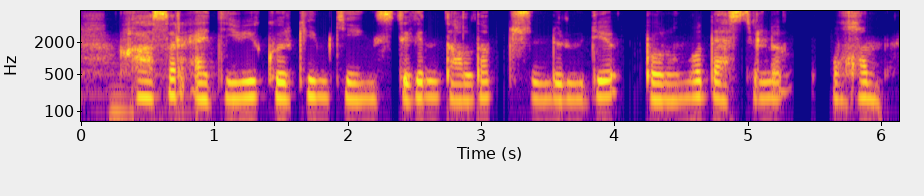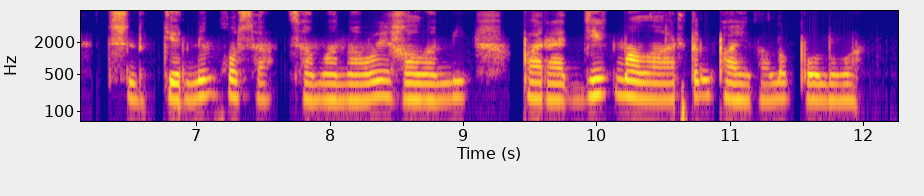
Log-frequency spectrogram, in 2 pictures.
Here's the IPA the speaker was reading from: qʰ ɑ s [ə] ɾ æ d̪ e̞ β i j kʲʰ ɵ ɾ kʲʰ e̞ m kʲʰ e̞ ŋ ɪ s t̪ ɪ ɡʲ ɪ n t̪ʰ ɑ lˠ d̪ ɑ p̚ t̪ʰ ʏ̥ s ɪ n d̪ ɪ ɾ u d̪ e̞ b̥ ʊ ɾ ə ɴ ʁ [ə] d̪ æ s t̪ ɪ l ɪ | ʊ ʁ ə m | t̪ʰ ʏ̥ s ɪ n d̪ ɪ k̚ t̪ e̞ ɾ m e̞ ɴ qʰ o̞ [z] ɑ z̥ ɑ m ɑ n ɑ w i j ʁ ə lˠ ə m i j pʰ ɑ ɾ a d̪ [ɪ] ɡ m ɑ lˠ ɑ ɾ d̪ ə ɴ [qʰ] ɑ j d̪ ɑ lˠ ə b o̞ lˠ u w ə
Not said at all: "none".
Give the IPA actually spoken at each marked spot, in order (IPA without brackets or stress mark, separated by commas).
ə, ə, s, i, pʰ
